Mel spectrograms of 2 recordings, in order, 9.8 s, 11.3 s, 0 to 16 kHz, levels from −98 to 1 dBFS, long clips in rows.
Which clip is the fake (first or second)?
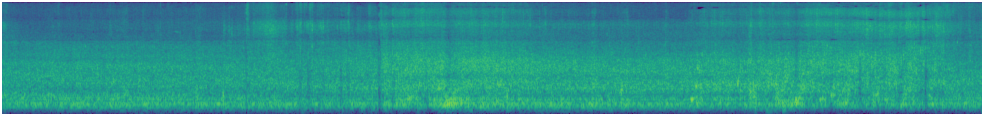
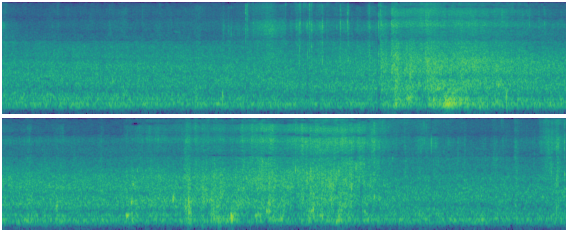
second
